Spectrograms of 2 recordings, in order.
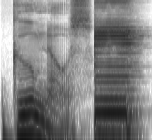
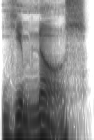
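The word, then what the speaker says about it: γυμνός: Even though the accent mark is over the last ultimate syllable, the adjective naked is not pronounced gumnos. Greeks pronounce it like yimnos and in addict Greek it may have sounded like gumnos but not gumnos.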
